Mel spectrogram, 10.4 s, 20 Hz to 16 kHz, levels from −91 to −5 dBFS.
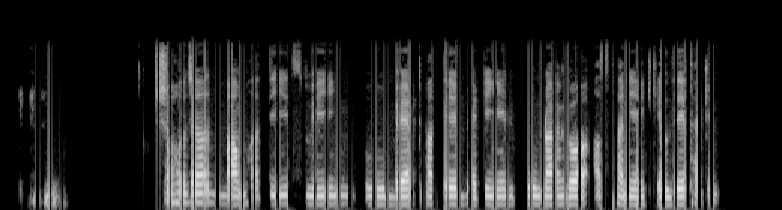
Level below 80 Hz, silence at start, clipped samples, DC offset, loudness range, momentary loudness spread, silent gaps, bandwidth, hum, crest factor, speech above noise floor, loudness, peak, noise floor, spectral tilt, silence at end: -52 dBFS; 0.4 s; under 0.1%; under 0.1%; 3 LU; 15 LU; 0.93-1.83 s, 1.93-2.06 s, 6.93-7.02 s; 7.8 kHz; none; 20 dB; over 68 dB; -23 LUFS; -2 dBFS; under -90 dBFS; -5 dB/octave; 0.85 s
